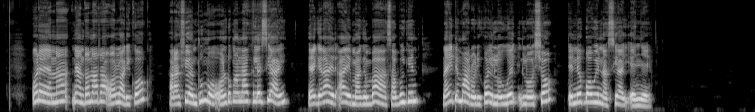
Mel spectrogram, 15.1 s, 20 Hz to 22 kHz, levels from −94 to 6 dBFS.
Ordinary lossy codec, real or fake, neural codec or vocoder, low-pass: none; real; none; none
